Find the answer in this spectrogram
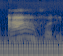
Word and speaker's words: árvore: Árvore tem acento agudo no ar. Então, já é a antepenúltima sílaba nessa palavra mais forte. Então, ela vai ser proparoxítona.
